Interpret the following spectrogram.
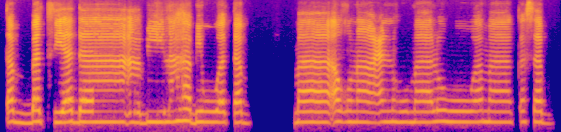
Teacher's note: tidak memantulkan huruf-huruf qalqalah ya, yang harusnya dipantul nggak dipantul.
